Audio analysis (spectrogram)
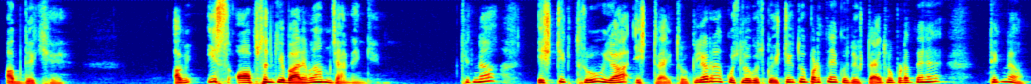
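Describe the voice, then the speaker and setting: Casting: woman computer tutor, mellow voice, patient step-by-step questions, slightly dull lo-fi recording. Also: mid-range voice, very animated, a little fast, long pauses, slightly rough. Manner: asks herself questions and answers them, checks often with 'ठीक ना'; repetitive, step-by-step explaining. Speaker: computer teacher. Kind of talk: screen-recorded software tutorial.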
